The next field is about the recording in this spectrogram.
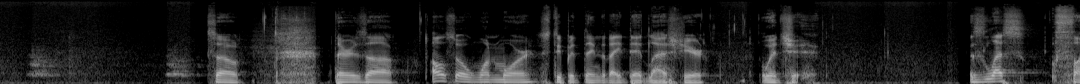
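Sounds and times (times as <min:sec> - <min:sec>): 
dogs barking: 0:00.2 - 0:00.7, 0:01.6 - 0:02.1
speech: 0:02.1 - 0:08.3, 0:09.7 - 0:10.7.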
